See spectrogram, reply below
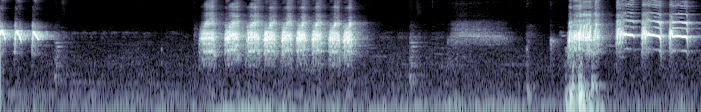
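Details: Grey-cheeked bulbul in gacor song for a pancingan recording: a short harsh note, silence, then a rattling run of about ten grating notes, a soft buzzy note, and another loud rasping series.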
